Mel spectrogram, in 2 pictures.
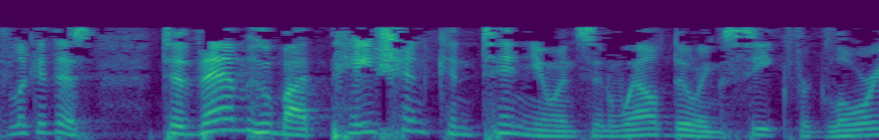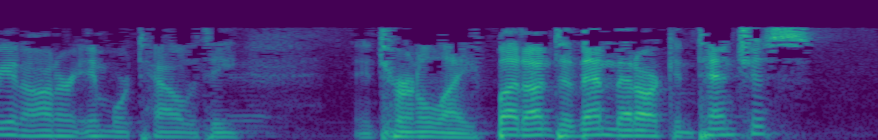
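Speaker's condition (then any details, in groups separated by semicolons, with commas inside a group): No condition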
